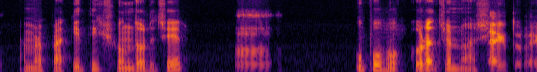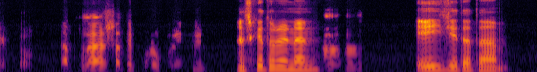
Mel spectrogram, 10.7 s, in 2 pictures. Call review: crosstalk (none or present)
none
